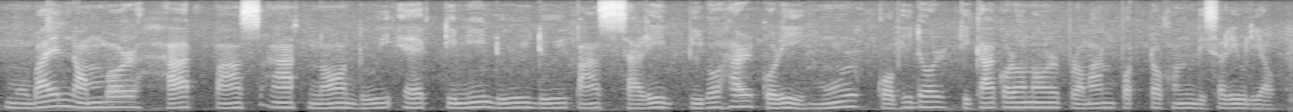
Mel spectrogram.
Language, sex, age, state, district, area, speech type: Assamese, male, 30-45, Assam, Jorhat, urban, read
